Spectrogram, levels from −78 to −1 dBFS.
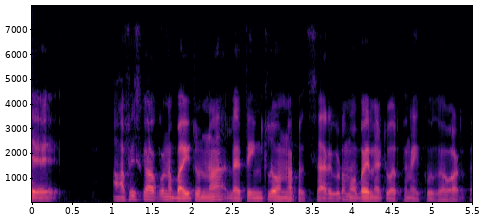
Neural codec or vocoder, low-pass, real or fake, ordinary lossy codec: codec, 16 kHz in and 24 kHz out, 2.2 kbps, FireRedTTS-2 codec; 7.2 kHz; fake; none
